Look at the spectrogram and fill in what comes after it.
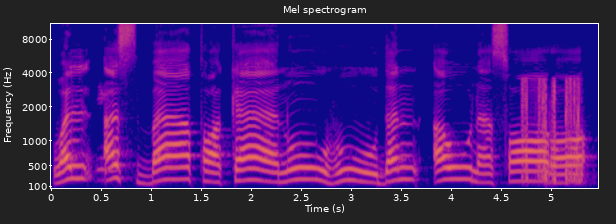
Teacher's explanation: تو کو پر پڑھنا ہے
